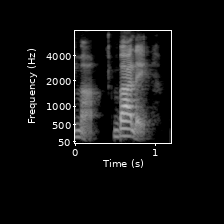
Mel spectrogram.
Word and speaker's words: vale: 西班牙文的 B 跟 V 应该是一模一样的发音，应该发 B 的音，所以呃，OK，vale 是 V A L A L E 嘛，vale。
